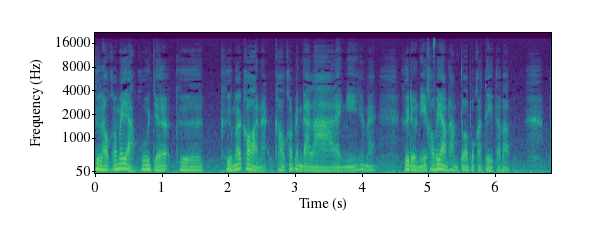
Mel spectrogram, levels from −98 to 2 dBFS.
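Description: An electrical switching spike at 5.08 s cuts across the speech as a sharp snap, likely a nearby switch or static discharge arcing into the audio line.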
